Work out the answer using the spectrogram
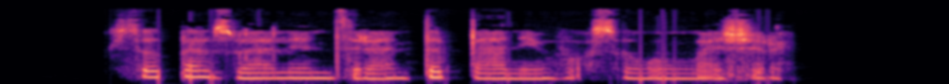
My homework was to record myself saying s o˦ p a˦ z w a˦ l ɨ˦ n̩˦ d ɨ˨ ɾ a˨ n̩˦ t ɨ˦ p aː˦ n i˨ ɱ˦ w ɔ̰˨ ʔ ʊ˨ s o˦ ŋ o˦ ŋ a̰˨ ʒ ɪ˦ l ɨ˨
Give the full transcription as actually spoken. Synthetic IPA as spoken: s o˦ p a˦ z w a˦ l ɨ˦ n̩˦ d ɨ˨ ɾ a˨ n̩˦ t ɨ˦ p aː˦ n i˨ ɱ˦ v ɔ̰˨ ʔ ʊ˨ s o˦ ŋ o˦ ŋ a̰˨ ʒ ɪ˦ ɾ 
